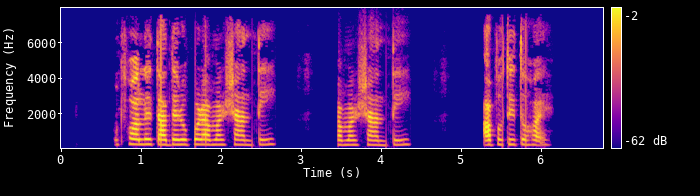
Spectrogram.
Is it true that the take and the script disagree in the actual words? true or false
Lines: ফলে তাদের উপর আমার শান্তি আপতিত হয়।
true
